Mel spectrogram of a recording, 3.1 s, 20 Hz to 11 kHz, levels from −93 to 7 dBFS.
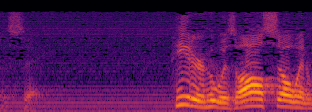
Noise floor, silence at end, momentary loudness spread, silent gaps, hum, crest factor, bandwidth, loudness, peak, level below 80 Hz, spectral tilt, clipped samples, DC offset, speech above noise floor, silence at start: -47 dBFS; 0 s; 21 LU; none; none; 16 dB; 8 kHz; -17 LUFS; -4 dBFS; -54 dBFS; -6 dB/octave; under 0.1%; under 0.1%; 31 dB; 0.25 s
